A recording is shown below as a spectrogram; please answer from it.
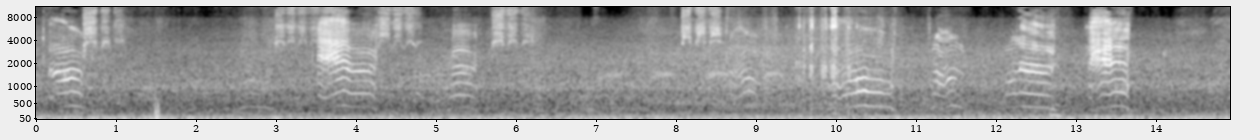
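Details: Hungry orange cat asking for food, giving a long series of harmonic meows, some rising then falling, spaced one to two seconds apart over steady low traffic-like rumble, with occasional clicks and soft human voice.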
